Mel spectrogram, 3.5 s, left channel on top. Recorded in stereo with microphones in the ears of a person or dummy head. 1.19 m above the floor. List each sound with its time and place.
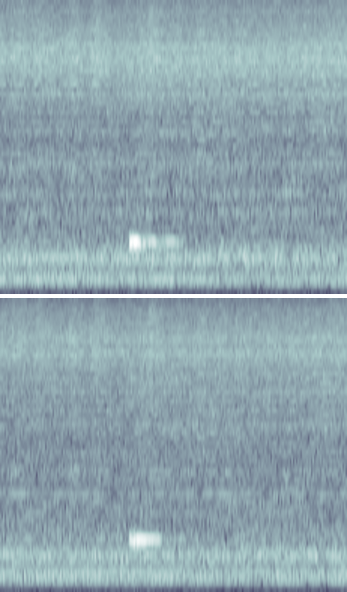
0.0 s running water: 25° left (ahead or behind), 1.7 m
1.3 s a cowbell: 10° left (ahead or behind), 0.7 m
